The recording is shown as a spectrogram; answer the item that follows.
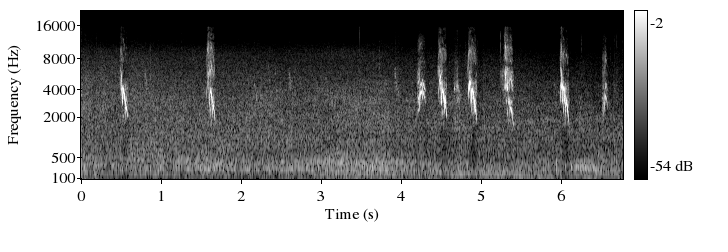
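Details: Sparrows gathering to be fed at a Tenmangu shrine on 10 July 2022. Short, sharp, high chirps come singly and then in a quick cluster of five or six near the end, over a steady background hiss.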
